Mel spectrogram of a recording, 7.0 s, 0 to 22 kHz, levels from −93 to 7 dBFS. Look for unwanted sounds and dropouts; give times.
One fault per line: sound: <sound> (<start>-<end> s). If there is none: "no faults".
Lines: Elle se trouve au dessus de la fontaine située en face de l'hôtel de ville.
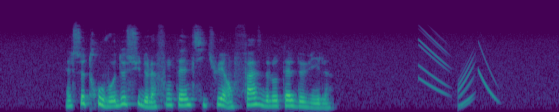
sound: chirp (5.2-6.3 s)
